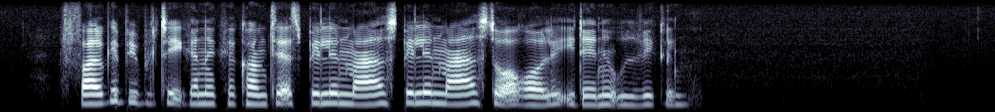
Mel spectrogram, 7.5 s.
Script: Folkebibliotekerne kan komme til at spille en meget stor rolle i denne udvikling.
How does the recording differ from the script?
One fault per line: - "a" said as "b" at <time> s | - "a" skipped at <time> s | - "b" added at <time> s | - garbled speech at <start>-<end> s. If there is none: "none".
- "spille en meget" added at 2.9 s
